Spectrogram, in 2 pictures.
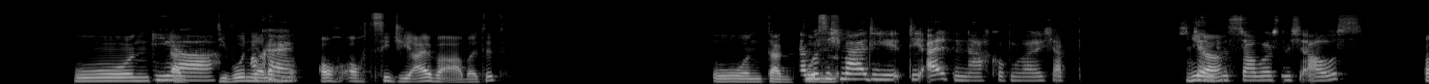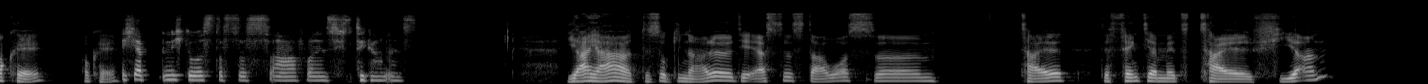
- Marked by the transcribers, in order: laughing while speaking: "Siebzigern"
- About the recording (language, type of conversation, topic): German, unstructured, Wie hat sich die Darstellung von Technologie in Filmen im Laufe der Jahre entwickelt?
